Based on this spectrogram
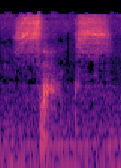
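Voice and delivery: slow hushed aside; whisper. A narrator's reading. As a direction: whisper it slowly.

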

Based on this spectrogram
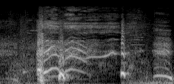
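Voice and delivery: high-pitched burst of laughter; real laughing fit. Real, not acted. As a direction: crack up at your own story. Cracks up at own anecdote.

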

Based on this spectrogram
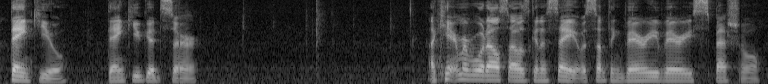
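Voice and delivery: ordinary talk

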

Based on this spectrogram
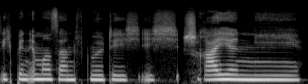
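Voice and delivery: hammed-up resolution with drawn-out final words; mock solemn vow. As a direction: stretch out "schreie nie" like a vow. Voices an exaggerated parental vow. (übertrieben feierlicher Vorsatz, gedehnt)

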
